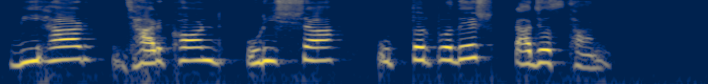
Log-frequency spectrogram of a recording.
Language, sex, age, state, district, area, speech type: Bengali, female, 60+, West Bengal, Paschim Bardhaman, urban, spontaneous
